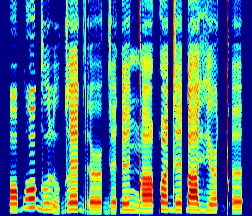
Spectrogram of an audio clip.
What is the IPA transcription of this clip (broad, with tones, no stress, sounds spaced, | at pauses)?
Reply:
ɔ˧ bʱ ɔ˥ ɡ u˧ l u˩ ɡ l ɛ˧ ɡ r ə˞˩ ɡ ɘ˩ ɗ ɘ˧ ŋ͡ǃ a˧ qʷ ɘ˥ d ɘ˥ ɗ a˥ vʲ ə˞˥ ǃʼ ə˧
